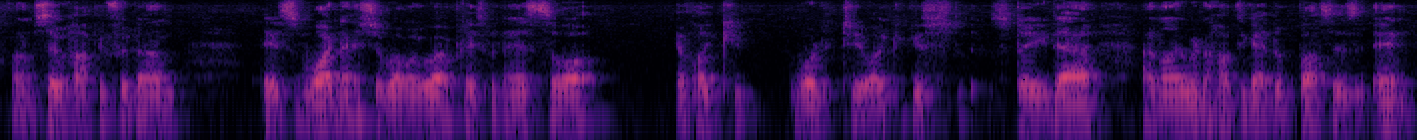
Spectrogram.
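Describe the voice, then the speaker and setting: Young man, from England, rambling webcam vlog, gravelly, mellow dark tone, slightly sore throat. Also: fairly low pitch, rough recording. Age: young adult. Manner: chatty, rambling, stream of lists. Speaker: vlogger. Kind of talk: casual chat to camera. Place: small indoor room with appliances. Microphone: webcam at desk.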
